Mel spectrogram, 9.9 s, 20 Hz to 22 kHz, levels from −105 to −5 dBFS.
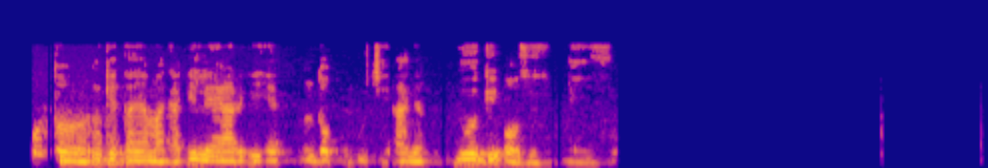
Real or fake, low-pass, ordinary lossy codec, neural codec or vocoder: real; 7.2 kHz; none; none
